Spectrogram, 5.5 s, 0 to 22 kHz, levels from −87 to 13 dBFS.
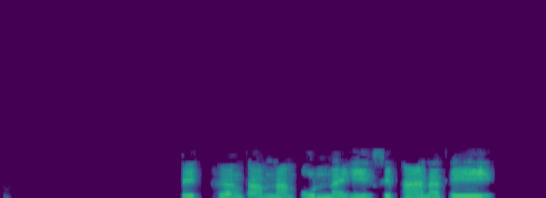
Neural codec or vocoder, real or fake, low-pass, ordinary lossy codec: none; real; 5.4 kHz; MP3, 24 kbps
